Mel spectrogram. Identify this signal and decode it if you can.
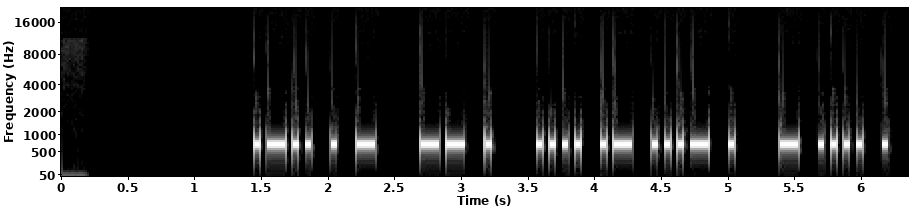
Morse code, heard as a keyed tone, about 25 wpm, 700 Hz. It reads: LET ME HAVE THE
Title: Sentences from Top 1000 Words - Review Part 2 - 25wpm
